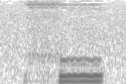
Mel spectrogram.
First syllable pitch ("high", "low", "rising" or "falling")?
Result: high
